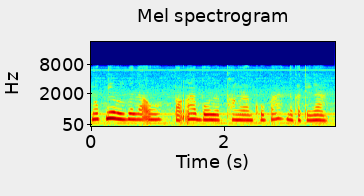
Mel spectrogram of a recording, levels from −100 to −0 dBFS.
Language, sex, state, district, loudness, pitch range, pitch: Garo, female, Meghalaya, South Garo Hills, -15 LUFS, 215-245 Hz, 225 Hz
